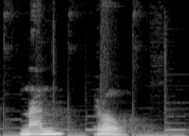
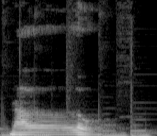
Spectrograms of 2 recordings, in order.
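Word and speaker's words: 난로: Contohnya nan ro. Nah, di situ tulisannya nan ro, tapi dibacanya nalo karena niennya berubah menjadi riel, nalo.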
